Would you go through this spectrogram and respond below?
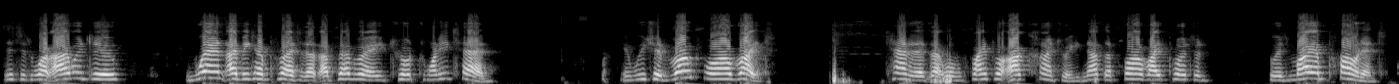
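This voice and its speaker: A woman playing an earnest progressive presidential candidate, reading a campaign speech haltingly from a script. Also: a little high, lightly acted, low-quality recording. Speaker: actor in an amateur table read.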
